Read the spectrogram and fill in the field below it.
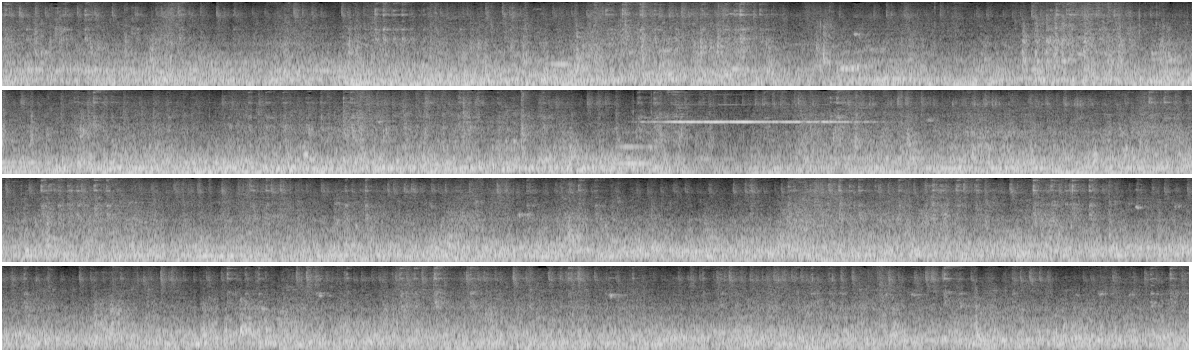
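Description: Tram wheels clatter over rail joints.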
